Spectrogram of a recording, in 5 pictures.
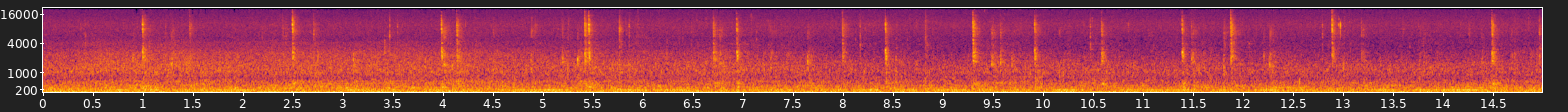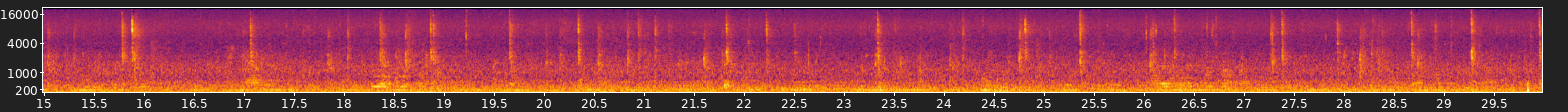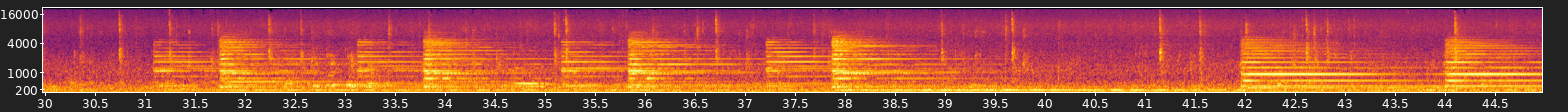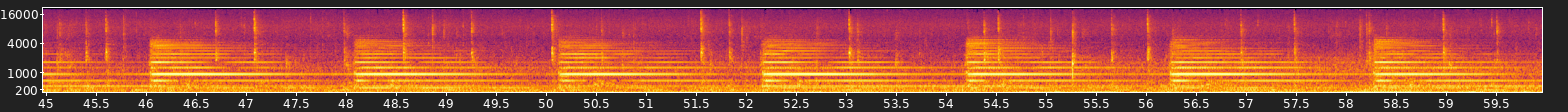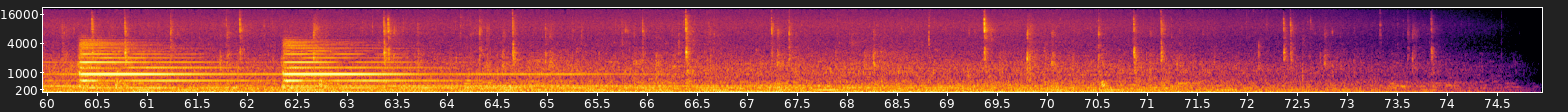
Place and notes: church bells and night ambience at 11pm, Karunova ulica
(Sony PCM D50, DPA4060)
